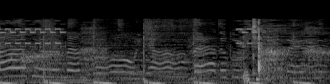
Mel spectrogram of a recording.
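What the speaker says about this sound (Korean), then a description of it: "핸드폰이 울리기 시작했다" A mobile phone rings during a date, its melodic ringtone playing steadily and fairly close with a few sharper accents, no one speaking over it.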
